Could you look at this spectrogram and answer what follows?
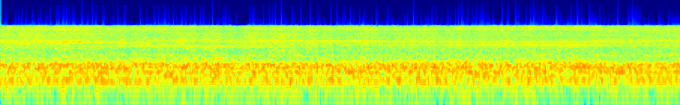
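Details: Rebuilt Cub Cadet engine, pull-started after rebuild with pistons fitted: steady, even engine roar with no knocks or misses; running smoothly.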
